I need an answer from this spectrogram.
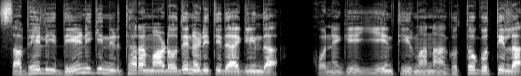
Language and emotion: Kannada, fearful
